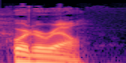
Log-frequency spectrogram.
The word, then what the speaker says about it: Cordarrelle: Cordell Patterson. – Cordell. – Where was? – Cordarrelle. – Cordell Patterson. – It's not even like Cordell.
